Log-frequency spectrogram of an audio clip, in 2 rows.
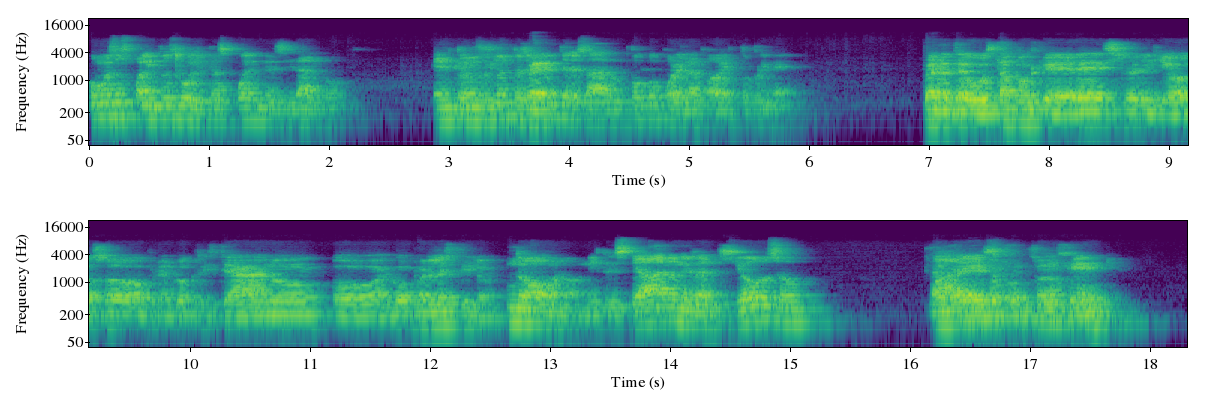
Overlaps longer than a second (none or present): present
